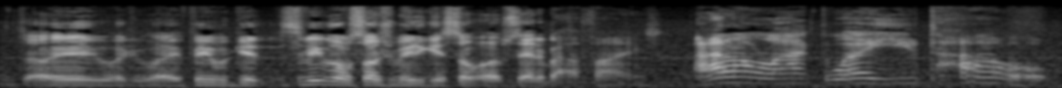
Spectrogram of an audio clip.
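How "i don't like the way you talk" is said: high, drawn-out mock grievance; mock complaint. Host mimicking people upset on social media, mock complaining. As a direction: imitate an upset commenter, slow and softer.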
